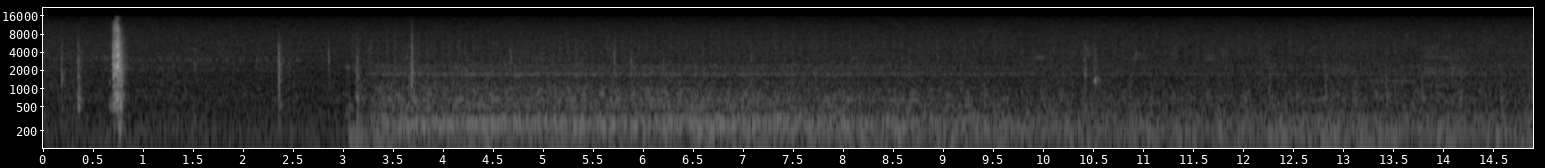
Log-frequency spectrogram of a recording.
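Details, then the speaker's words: Inground sprinkler system being opened for the season, zone run on manual: water rushes in after about three seconds, faint light ticks over a steady hiss from the water meter registering normal flow. "What's that ticking? The water meter is ticking."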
